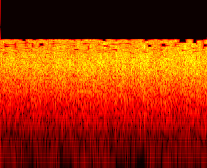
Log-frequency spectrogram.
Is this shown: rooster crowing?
no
